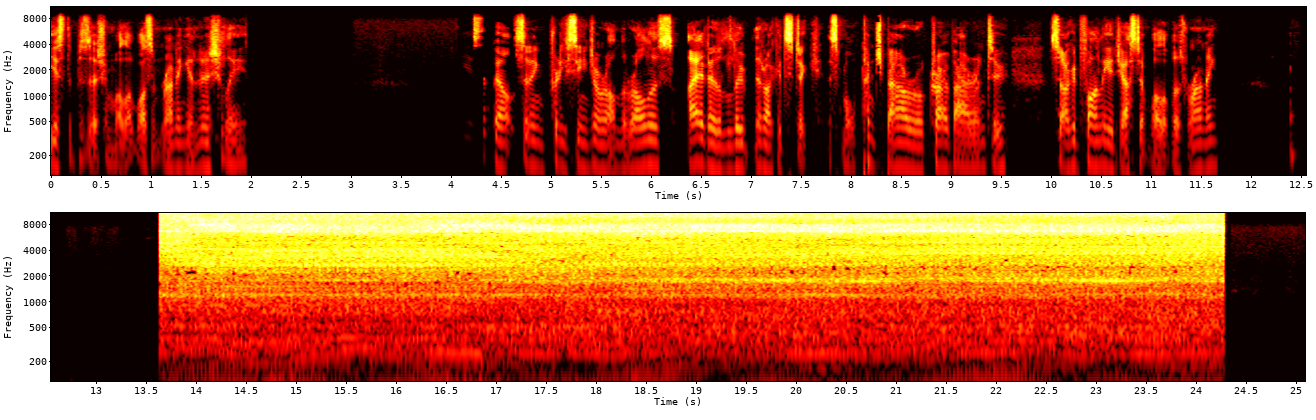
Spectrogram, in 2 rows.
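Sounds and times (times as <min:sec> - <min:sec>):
electric motor humming: 0:13.6 - 0:24.3
sanding belt hissing: 0:13.6 - 0:24.3.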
